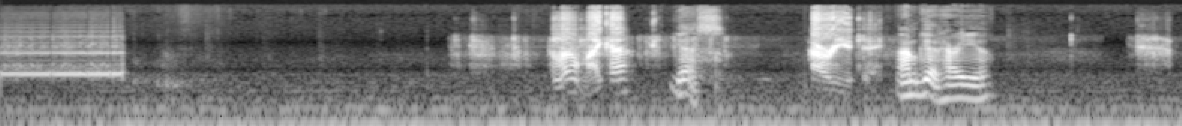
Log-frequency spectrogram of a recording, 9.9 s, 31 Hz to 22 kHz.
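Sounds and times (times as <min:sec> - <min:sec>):
telephone ringing: 0:00.0 - 0:01.1
speech: 0:04.7 - 0:06.1, 0:07.0 - 0:08.3.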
